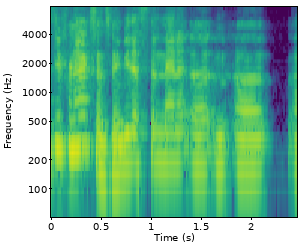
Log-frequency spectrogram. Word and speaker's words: Manetheren: Maybe that's the Manetheren accent. For You mean Menetherin?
